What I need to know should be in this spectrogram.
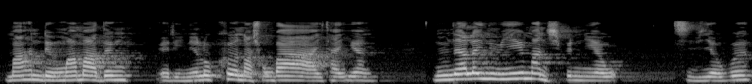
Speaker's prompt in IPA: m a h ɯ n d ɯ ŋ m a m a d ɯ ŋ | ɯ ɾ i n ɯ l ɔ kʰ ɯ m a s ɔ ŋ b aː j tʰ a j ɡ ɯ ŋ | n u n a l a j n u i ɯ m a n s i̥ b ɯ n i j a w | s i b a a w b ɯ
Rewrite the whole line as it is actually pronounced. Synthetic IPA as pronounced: m a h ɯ n d ɯ ŋ m a m a d ɯ ŋ | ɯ ɾ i n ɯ l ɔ kʰ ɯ n a s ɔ ŋ b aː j tʰ a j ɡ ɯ ŋ | n u n a l a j n u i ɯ m a n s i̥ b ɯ n i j a w | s i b i a w b ɯ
